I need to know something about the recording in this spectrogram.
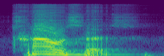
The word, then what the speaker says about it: trousers: No, trousers. So the second syllable is the same, but the first is different, and that's why we get confused.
